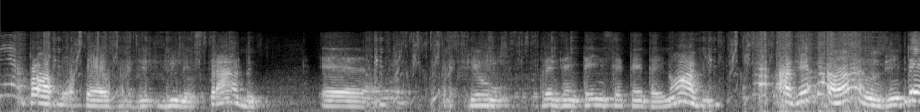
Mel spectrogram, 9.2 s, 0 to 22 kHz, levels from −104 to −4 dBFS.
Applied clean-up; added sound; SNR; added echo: neural separator model SepFormer DNS4.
